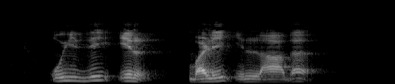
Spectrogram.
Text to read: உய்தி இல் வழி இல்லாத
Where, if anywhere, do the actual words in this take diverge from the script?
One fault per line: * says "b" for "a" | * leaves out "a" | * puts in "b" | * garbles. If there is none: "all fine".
all fine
